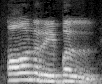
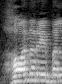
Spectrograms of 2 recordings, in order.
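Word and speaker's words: honourable: तो ये शब्द हॉनरेबल नहीं है, नहीं हॉनरेबल, बल्कि ये है ऑनरेबल शब्द है, और ऑनरेबल शब्द जो है उसमें एच म्यूट है, और इस कारण से हम यहां पर एन का प्रयोग करेंगे।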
